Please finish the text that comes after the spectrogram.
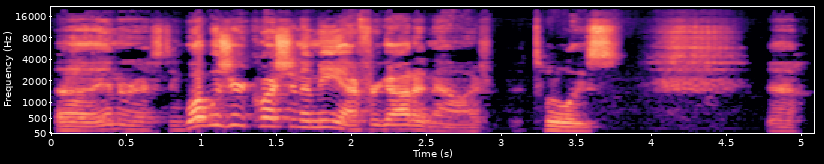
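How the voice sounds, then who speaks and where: This adult podcast co-host has a Southern accent and a fairly high, sing-song voice that moves briskly. His chat is relaxed, full of laughs and trailing pauses as he gropes for words.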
